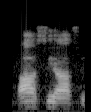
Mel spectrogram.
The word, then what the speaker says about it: Asiasi: How do you say his last name? Azizi? – Asiasi.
